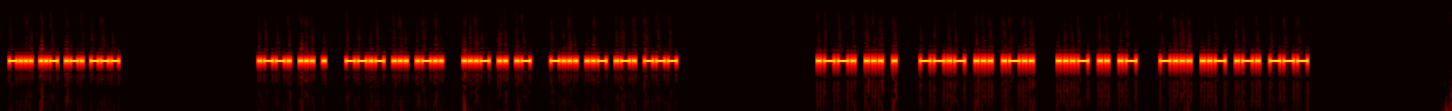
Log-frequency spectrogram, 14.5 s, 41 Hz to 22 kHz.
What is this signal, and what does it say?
Morse code, heard as a keyed tone, about 46 wpm, 700 Hz. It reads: BURO PSE QSL VIA BURO PSE QSL VIA BURO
